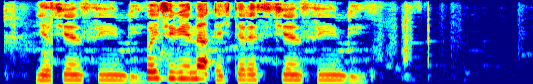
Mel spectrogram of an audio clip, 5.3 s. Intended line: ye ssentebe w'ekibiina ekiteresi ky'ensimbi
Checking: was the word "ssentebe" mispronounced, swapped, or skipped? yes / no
yes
